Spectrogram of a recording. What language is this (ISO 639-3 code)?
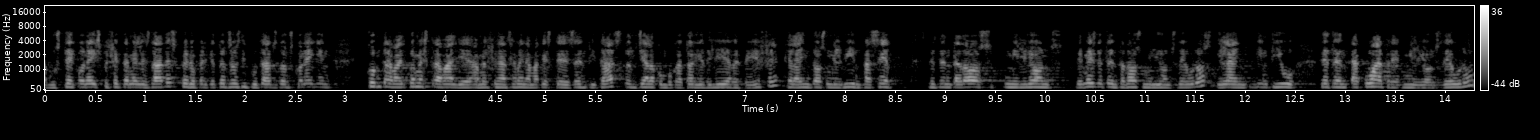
cat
